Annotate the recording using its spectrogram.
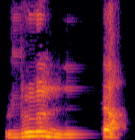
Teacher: you don't make any of the noon sound at all. No nasalization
